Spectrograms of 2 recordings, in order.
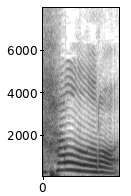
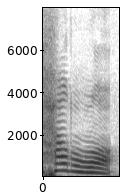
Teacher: dibacanya dia dileburkan, tidak dijelaskan lamnya. Harro bukan halro tapi harro langsung dileburkan ke huruf yang bertasydid. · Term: lam syamsiyah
